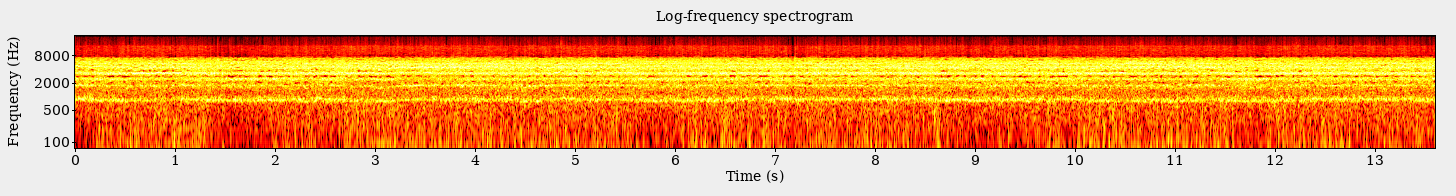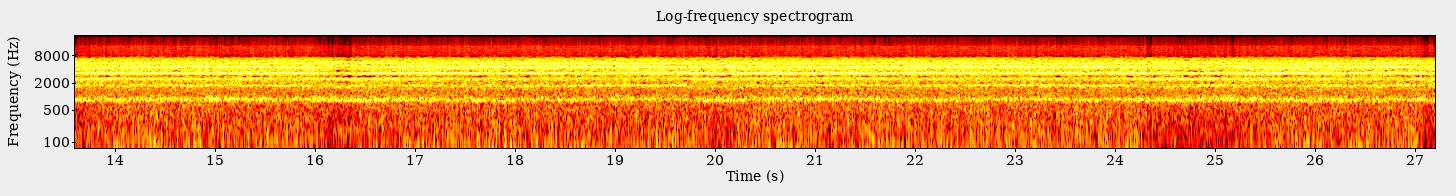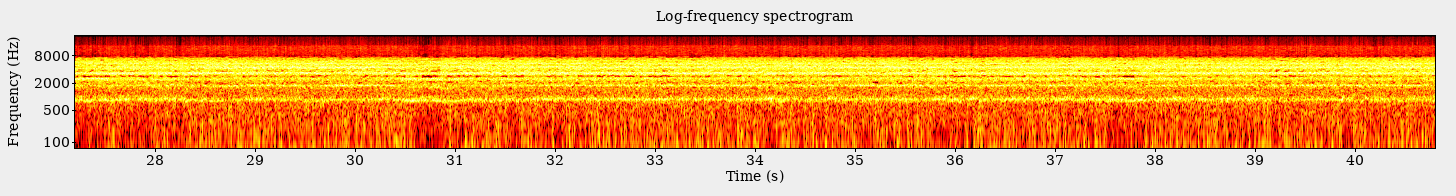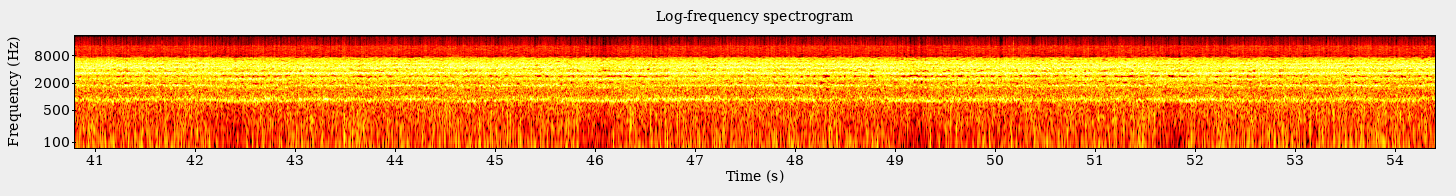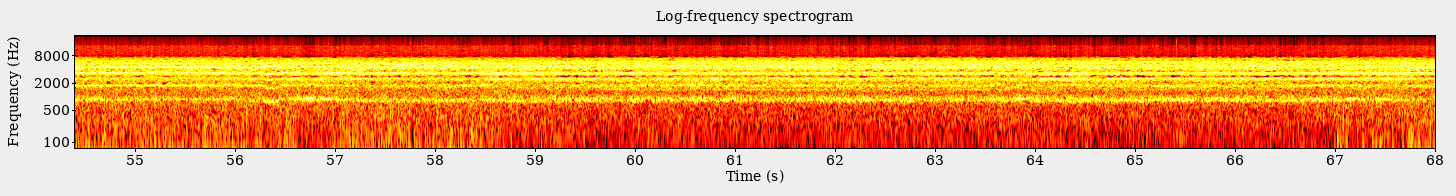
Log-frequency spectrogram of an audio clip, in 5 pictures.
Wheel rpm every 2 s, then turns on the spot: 220, 220, 230, 230, 230, 220, 230, 230, 220, 230, 230, 230, 220, 220, 230, 220, 230, 230, 230, 230, 230, 230, 230, 230, 230, 230, 230, 230, 230, 210, 210, 210, 210, 220.
none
